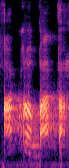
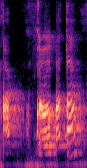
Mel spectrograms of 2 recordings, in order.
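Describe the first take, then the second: First: Acrobata, stress on the third syllable, ba; oxytone-style acrobat. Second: Acróbata, stress on the second syllable, cró; paroxytone acrobat. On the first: Teacher shows the second stress form. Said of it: "admitem dupla pronúncia". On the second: Teacher shows one of two stress forms. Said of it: "Por exemplo". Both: Shown as a demonstration.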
